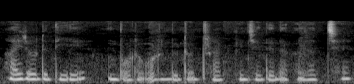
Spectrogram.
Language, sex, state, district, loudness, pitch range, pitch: Bengali, female, West Bengal, Cooch Behar, -22 LUFS, 225-245 Hz, 235 Hz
